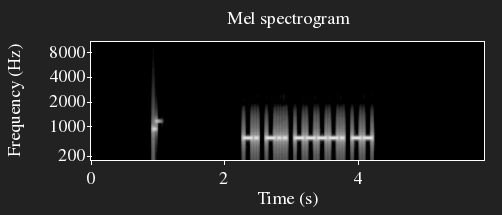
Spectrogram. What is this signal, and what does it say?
Morse code, heard as a keyed tone, about 28 wpm, 700 Hz. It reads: ND9M
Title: Call Signs - 28wpm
